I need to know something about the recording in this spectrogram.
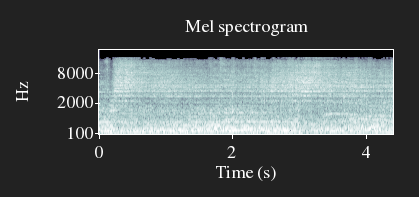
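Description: Live band music with a drum kit playing a rock-style beat, a burst of high, bright sound right at the start ringing on under the instruments.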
